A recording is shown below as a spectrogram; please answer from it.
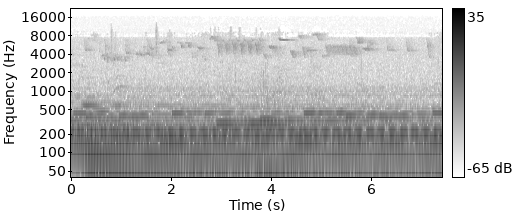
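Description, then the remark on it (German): Birds chirp and twitter in spring in quick, scattered bursts throughout, fairly soft, over a steady, sustained low musical drone. “Und vielleicht hörst du auch die Vögel zwitschern.”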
